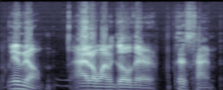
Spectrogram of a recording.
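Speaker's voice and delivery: ordinary delivery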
